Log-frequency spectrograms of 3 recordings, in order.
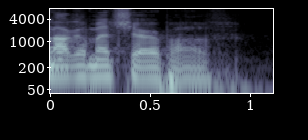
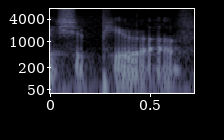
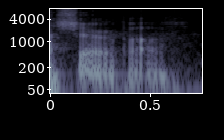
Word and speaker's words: Magomed Sharapov: Wait, how do you say it? Margot Shapiro? – Magomed Sharapov. – I thought it was like Shapirov or something. – Nah, Sharapov.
